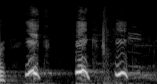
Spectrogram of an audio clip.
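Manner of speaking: very high, loud eek; high mouse squeak. Shown as a demonstration. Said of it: "You go".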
